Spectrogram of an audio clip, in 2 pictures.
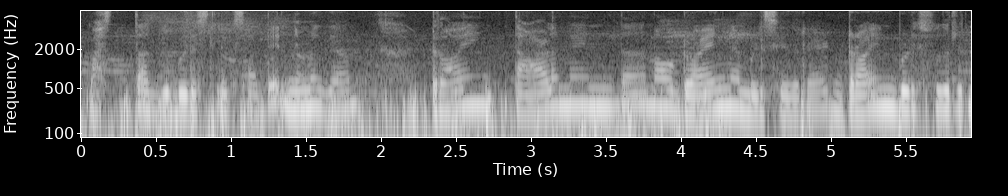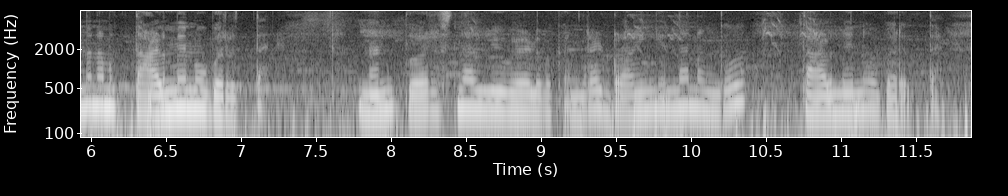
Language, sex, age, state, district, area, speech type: Kannada, female, 18-30, Karnataka, Koppal, urban, spontaneous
